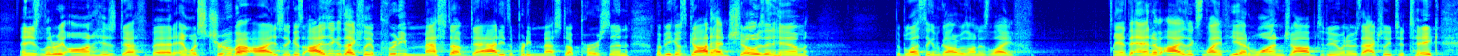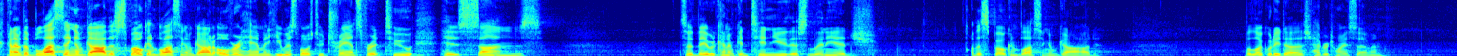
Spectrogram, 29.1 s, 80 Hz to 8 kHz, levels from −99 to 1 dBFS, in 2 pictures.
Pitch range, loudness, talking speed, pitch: 135-180 Hz, -30 LUFS, 210 wpm, 155 Hz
